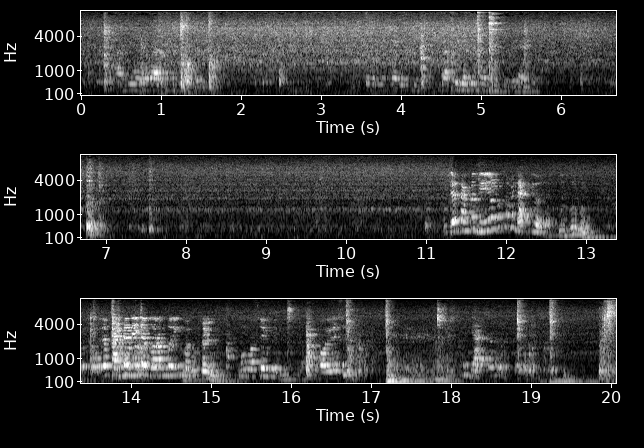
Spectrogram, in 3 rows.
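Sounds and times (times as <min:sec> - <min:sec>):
vegetables sizzling in a pan: 0:00.0 - 0:20.0.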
